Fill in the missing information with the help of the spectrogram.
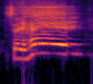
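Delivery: high, drawn-out call to people in another room. Real, not acted. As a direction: call down to an audience elsewhere. Calling to people in room below.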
